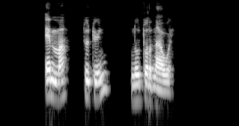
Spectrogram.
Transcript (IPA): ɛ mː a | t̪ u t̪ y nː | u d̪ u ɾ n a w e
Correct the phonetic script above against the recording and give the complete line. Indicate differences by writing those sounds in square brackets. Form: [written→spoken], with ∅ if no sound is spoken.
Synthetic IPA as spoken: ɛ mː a | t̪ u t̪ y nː | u [d̪→t̪] u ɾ n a w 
